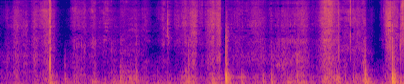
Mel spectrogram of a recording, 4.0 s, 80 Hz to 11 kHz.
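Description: A steel 1911 pistol magazine being worked into a nylon pocket magazine pouch: fabric rubbing and scraping, with a few sharp knocks from the magazine and pouch against a hard surface, the loudest near the end.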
